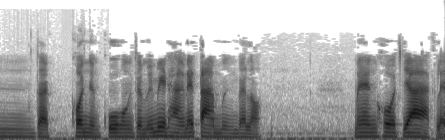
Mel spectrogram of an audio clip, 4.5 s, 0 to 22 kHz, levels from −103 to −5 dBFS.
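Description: From 1.09 s to the end, the adaptive stream drops to a lower bitrate: treble abruptly cuts off at 8.3 kHz without a gap, which fits MP3 falling from 128 to 32 kbit/s.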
